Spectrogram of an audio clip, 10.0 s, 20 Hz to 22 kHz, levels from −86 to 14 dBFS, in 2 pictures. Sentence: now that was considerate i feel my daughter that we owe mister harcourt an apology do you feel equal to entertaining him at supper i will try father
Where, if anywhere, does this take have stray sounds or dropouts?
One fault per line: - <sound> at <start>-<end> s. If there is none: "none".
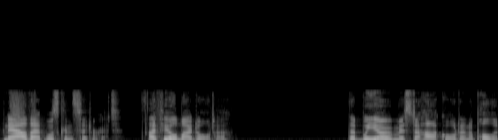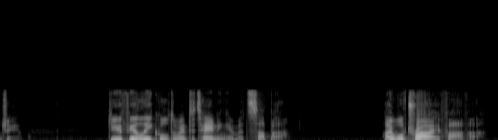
none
